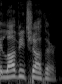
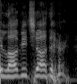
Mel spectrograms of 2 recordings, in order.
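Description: First: Said in the usual way. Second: Loud, slow, emphatic rallying cry; like you mean it. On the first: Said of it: "Now say it like you mean it". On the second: Shown as a demonstration. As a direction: belt it out with a smile for the crowd. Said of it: "Now say it like you mean it. Smile".

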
